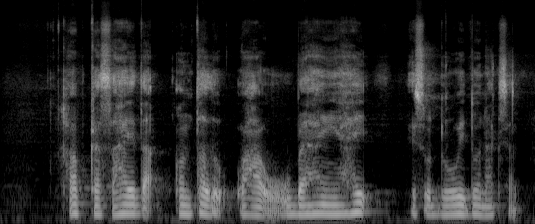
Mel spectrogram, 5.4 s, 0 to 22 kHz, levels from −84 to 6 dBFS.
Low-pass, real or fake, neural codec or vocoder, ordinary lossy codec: none; fake; vocoder, 44.1 kHz, 128 mel bands, Pupu-Vocoder; none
